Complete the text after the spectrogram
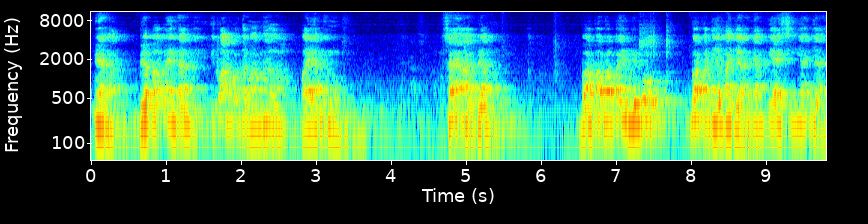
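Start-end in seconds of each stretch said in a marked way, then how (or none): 0.7-1.4 loud, higher mock threat; retold angry threat. Angry driver making the organiser pay, retold loud threat. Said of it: "ngancem-ngancem". 6.5-9.7 loud, higher-pitched call for order; retold crowd address. Organiser addressing angry drivers, retold loud call for order.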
